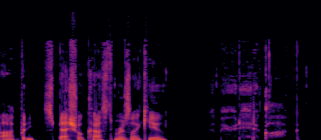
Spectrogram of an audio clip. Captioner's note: whispering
